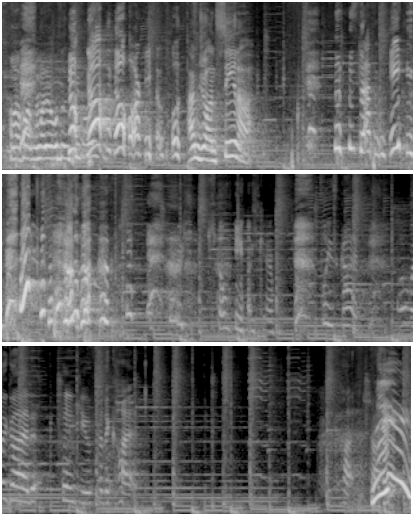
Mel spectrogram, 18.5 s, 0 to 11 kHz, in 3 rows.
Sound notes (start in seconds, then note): 0.1 laughing; 4.5 laughing; 6.4 squeals; 7.2 laughing; 14.8 upbeat music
